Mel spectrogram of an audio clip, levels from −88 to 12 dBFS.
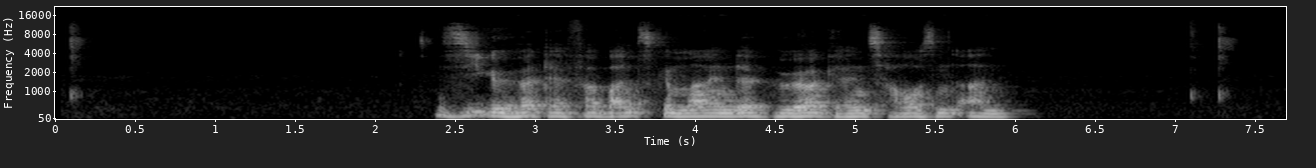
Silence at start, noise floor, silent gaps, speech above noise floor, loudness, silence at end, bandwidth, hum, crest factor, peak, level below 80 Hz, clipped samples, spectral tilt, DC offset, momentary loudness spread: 2.35 s; -78 dBFS; none; 57 dB; -22 LUFS; 1.75 s; 10.5 kHz; none; 18 dB; -6 dBFS; -62 dBFS; under 0.1%; -8.5 dB/octave; under 0.1%; 10 LU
